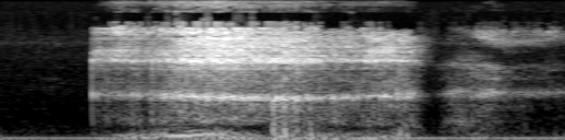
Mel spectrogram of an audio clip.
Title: FILMING MY DAD SNORING BIG SNORES AND A BIG YAWN ! *hilarious *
